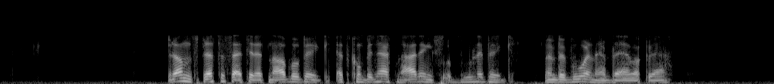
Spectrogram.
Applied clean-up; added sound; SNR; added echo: neural diffusion model UNIVERSE++.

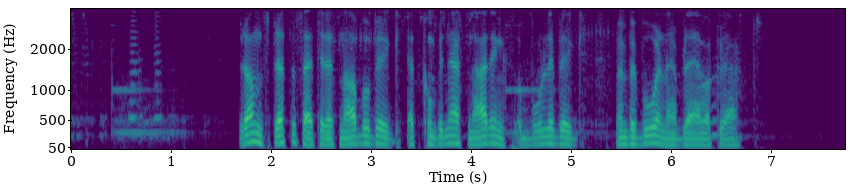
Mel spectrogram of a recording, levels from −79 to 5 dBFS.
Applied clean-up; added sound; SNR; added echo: neural mask model RNNoise.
